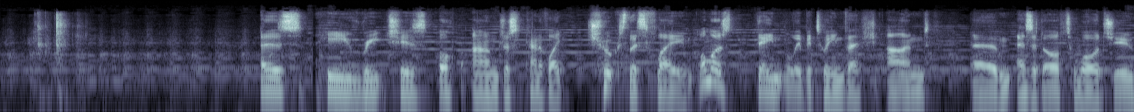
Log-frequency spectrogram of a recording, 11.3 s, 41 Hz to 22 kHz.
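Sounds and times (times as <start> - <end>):
dice rolled at a tabletop role-playing game: 0.4 - 0.9
speech: 2.6 - 11.3.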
